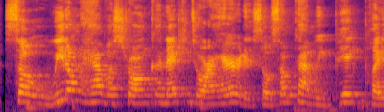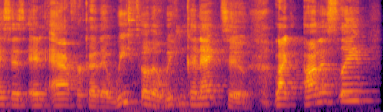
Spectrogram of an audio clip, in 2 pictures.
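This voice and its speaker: Bright-voiced man, animated and profane. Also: sits high, brisk, hardly any pauses. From United States. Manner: animated, profane, acts out quoted people. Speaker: podcast co-host. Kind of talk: casual chat. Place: home in California, remote call. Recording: echoey room.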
